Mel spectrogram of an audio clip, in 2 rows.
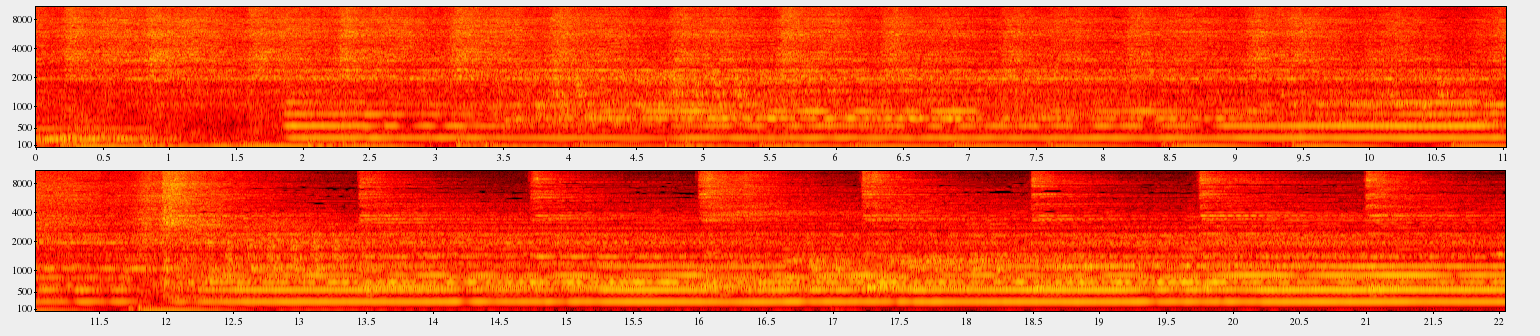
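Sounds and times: cymbal crash: 0.0s - 22.0s
drum and cymbal strikes: 0.0s - 22.0s
upright bass notes: 0.0s - 22.0s.

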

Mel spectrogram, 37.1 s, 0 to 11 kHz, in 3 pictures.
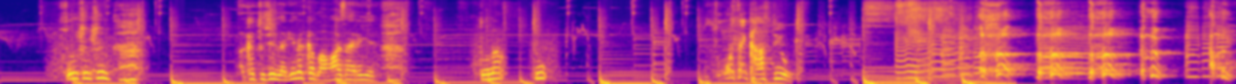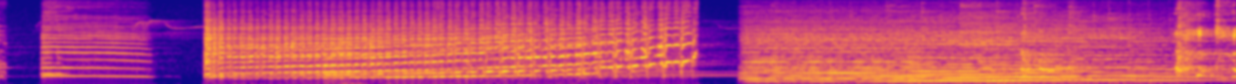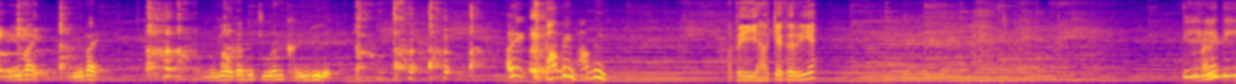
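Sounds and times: background music: 0.0s - 12.3s, 14.4s - 37.0s
person clearing throat: 9.6s - 12.5s, 24.1s - 25.5s, 26.2s - 26.7s, 28.3s - 30.3s
person coughing: 9.6s - 12.5s, 24.1s - 25.5s, 26.2s - 26.7s, 28.3s - 30.4s.

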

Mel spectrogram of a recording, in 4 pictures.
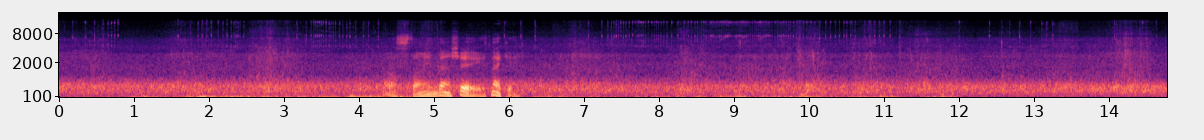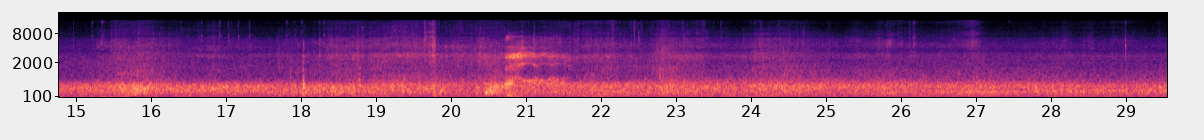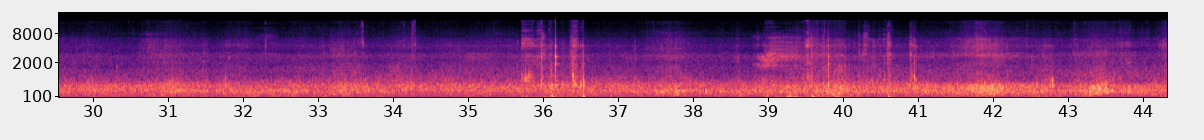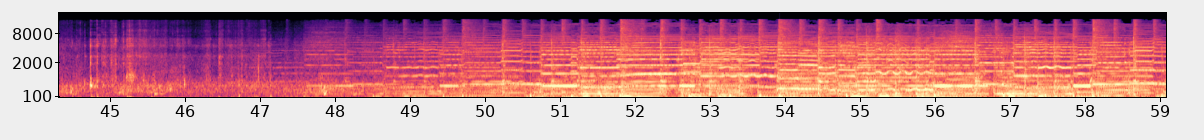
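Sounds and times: fast-flowing river rushing: 32.6s - 59.0s.

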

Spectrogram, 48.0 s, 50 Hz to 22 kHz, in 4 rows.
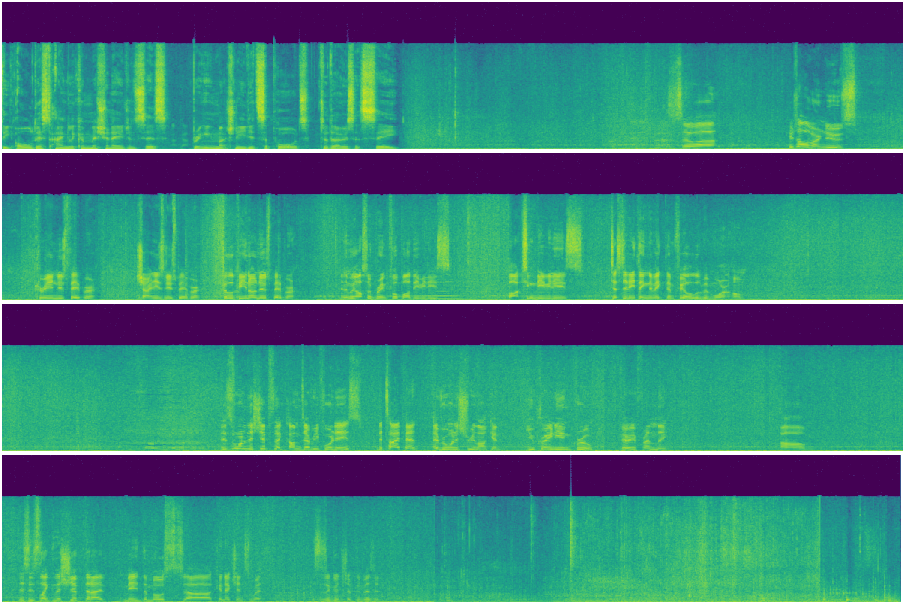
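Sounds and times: water noise: 0.0s - 48.0s
wind: 0.0s - 48.0s
boat engine droning: 5.4s - 48.0s.

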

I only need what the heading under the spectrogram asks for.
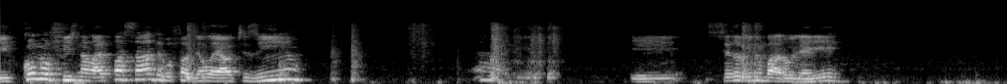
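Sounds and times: chair creaking: 2.8s - 5.7s.

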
